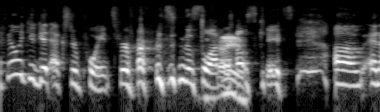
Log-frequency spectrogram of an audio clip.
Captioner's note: laughter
